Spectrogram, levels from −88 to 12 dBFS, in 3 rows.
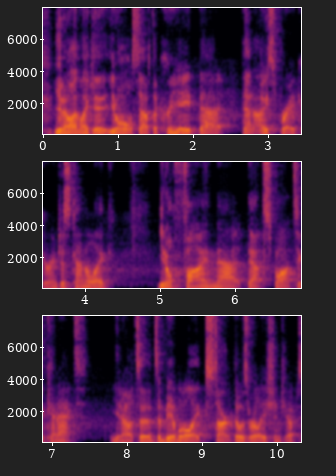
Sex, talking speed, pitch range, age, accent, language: male, 215 wpm, 100-135 Hz, 20-39, American, English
